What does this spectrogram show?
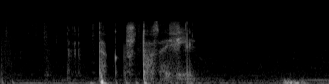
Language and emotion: Russian, neutral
